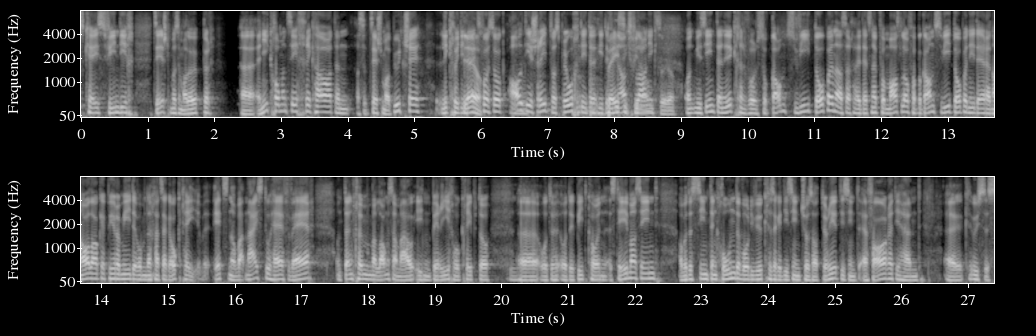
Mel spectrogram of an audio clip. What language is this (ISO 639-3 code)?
deu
